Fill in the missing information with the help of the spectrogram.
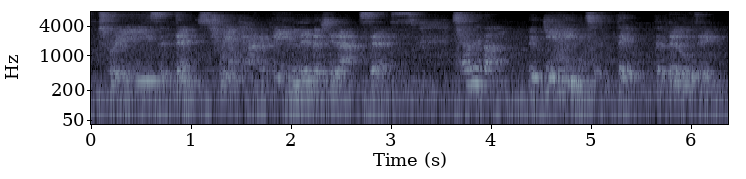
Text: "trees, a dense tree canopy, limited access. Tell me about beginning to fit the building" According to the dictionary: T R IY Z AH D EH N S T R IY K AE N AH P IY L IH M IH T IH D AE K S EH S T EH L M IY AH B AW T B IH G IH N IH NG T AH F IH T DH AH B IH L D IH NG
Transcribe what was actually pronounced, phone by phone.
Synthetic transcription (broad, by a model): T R IY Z AH D EH N S T R IY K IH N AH B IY L IH M IH T IH D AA K S EH S T EH L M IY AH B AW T B IH G IH N IH NG T AH F IH T DH AH B IH L D IH NG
